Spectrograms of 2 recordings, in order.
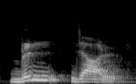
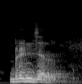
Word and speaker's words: brinjal: Here, because of this A, tendency is to pronounce this as brinjal. But in the phonetic transcription, you can see there is no A. The A R sound. So it is brinjal.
